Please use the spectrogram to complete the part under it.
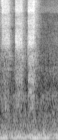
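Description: Alcohol-based window cleaner is sprayed onto a motorcycle surface in three quick, close hissing bursts, each about a fifth of a second long, in an otherwise quiet space.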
